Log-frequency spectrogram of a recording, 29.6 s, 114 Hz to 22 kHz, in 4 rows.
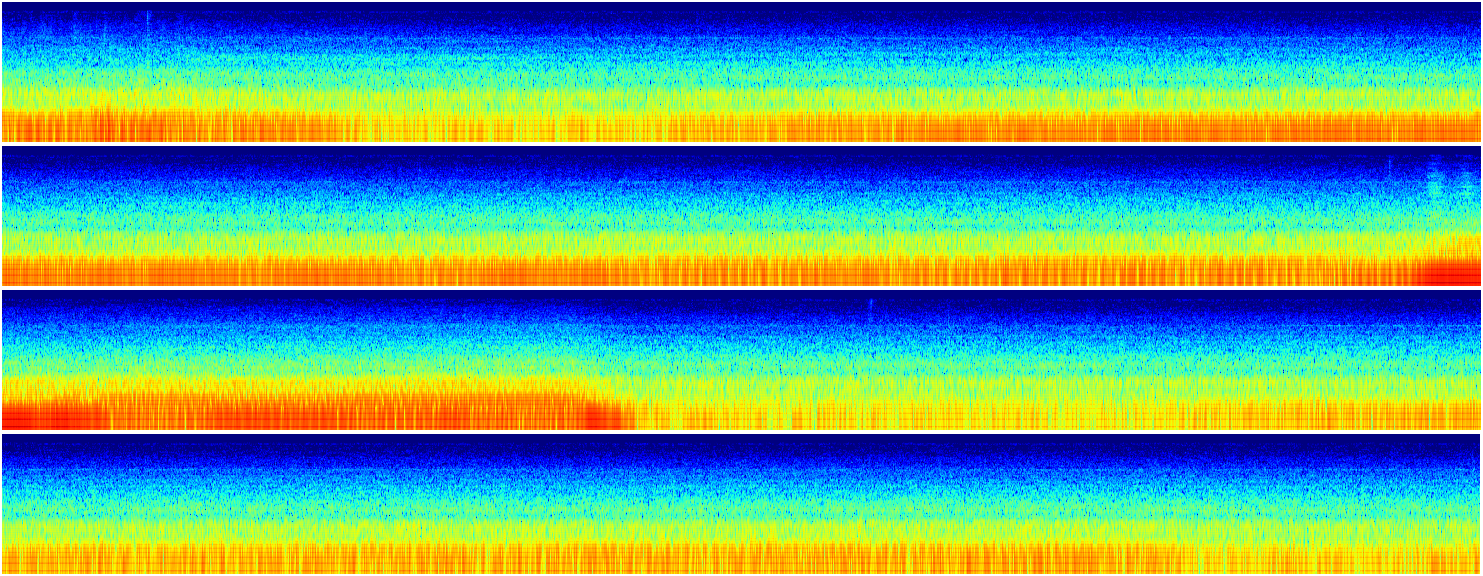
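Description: Supercharged 5.7-litre Hemi V8 of a 2006 Dodge Charger police package, breathing through an SLP Loudmouth II cat-back exhaust and heard from inside the cabin, droning steadily at low revs while cruising. About halfway through, the pitch rises quickly and the exhaust gets louder for a few seconds on the throttle, then drops suddenly back to a quieter cruising drone.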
